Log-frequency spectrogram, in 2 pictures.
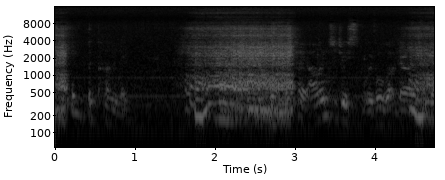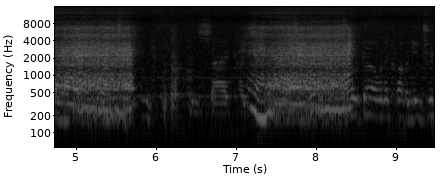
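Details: Loud, rough snores on each in-breath, about 22 breaths a minute, with quieter exhalations between; ordinary snoring.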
